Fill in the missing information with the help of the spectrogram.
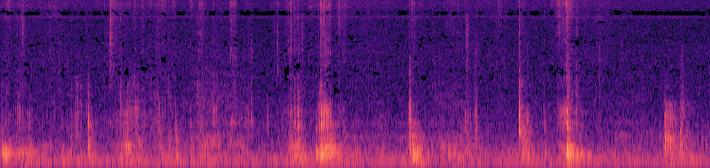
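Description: Silicone spatula folding airy meringue into soufflé pancake batter in a glass bowl: irregular soft, wet squelches and scrapes, a few of them louder, roughly every half second to second.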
